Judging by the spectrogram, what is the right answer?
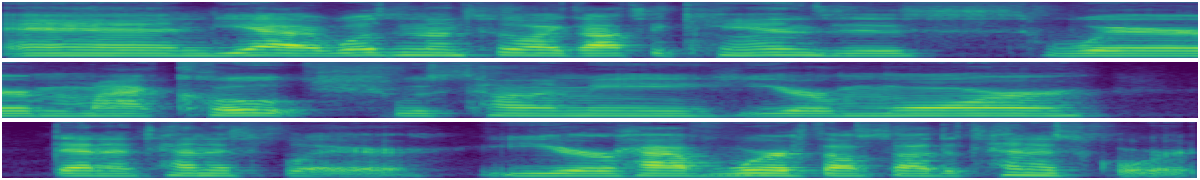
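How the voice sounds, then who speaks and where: In an American accent, a woman speaks with a very deep, low pitch and monotone, flat intonation. Her pace is fairly slow against a quiet background. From Washington DC. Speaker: former college tennis player, mental health advocate. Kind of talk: podcast interview. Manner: halting.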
